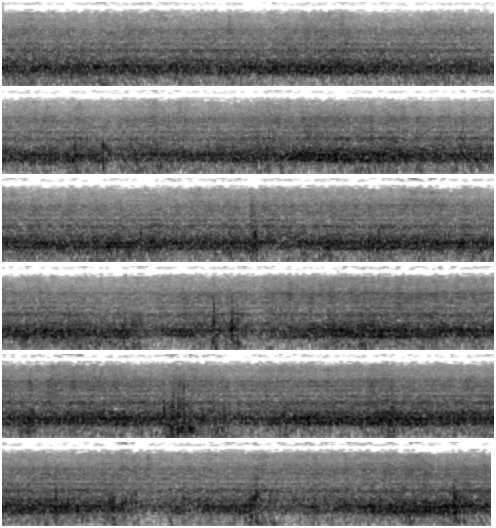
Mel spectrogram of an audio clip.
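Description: Passenger train running at speed on an elevated track, heard from the open side of a carriage: a steady rumble of wheels on rails and rushing air. A few sharp clacks come through at irregular intervals.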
